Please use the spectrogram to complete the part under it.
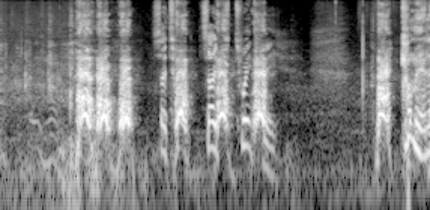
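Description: A dog barks loudly and repeatedly close by.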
